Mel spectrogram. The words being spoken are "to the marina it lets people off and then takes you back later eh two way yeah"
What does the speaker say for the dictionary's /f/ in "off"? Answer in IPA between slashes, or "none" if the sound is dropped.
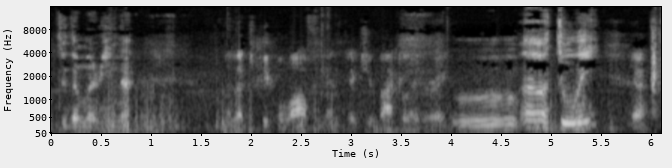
/f/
